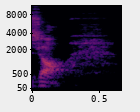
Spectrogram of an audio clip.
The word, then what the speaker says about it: Jean: Jean, like denim, or Jean, like the French pronunciation. So it is French. So it is Jean. I usually reference Star Trek, right? Jean-Luc Picard, or Jean Valjean from Les Mis recently.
